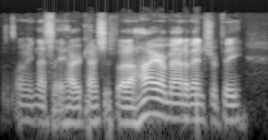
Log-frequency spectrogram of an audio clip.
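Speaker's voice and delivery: fast, rushed speech. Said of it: "I'm talking t-, too fast".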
